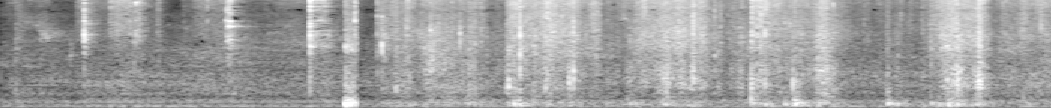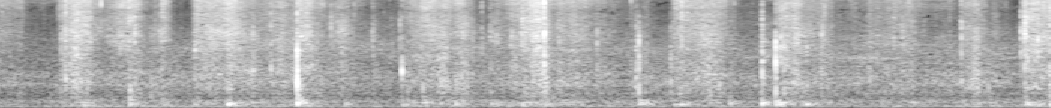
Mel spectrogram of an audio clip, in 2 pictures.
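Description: Hands rubbing spice mix into raw chicken thighs and legs in a plastic bowl: irregular soft clicks, knocks and scrapes of the bowl and a utensil, with one sharp knock about two seconds in.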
